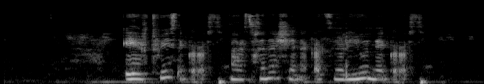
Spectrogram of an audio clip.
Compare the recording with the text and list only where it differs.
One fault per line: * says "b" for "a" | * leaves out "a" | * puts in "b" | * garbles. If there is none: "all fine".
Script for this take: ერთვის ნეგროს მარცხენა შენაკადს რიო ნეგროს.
all fine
